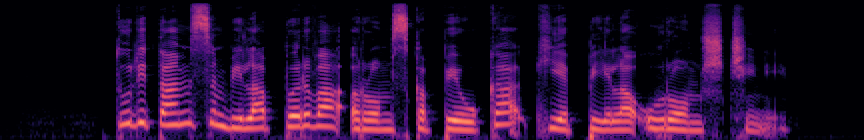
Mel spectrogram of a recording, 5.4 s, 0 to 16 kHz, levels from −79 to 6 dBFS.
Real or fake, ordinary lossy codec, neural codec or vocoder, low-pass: real; none; none; 14.4 kHz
